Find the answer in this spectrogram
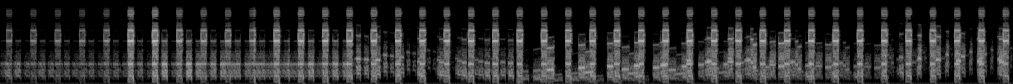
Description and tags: Freya a speak and math. Some hardware processing.
circuit-bent, glitch, speak-and-math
